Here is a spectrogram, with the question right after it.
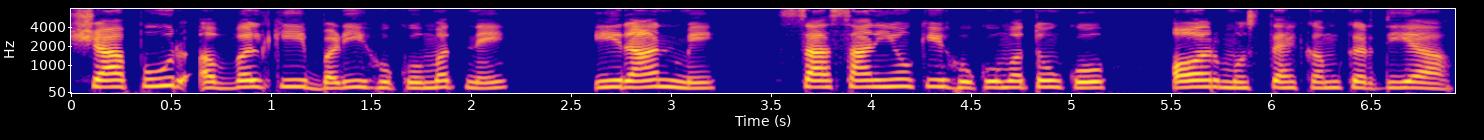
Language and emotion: Urdu, neutral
